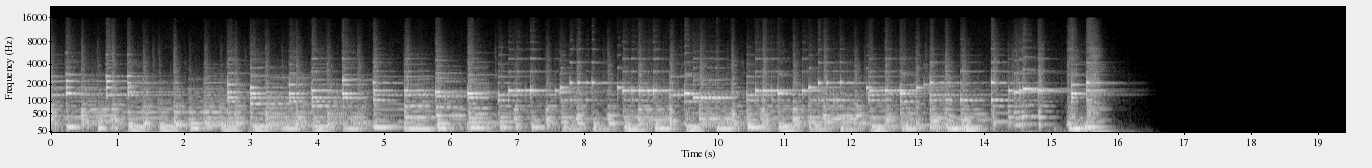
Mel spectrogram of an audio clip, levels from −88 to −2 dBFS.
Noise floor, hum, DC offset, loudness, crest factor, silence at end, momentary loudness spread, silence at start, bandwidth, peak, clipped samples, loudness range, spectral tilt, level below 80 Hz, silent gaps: under -90 dBFS; none; under 0.1%; -17 LUFS; 16 dB; 3.45 s; 5 LU; 0 s; 13 kHz; -2 dBFS; under 0.1%; 3 LU; -7 dB/octave; -30 dBFS; none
